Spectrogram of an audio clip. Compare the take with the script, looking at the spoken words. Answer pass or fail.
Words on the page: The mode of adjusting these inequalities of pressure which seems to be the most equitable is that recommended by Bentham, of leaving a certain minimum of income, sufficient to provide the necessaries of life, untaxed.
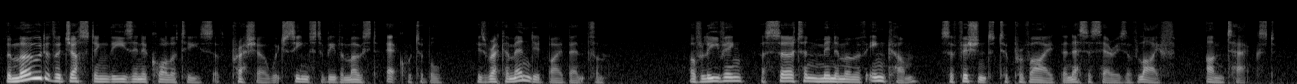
fail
